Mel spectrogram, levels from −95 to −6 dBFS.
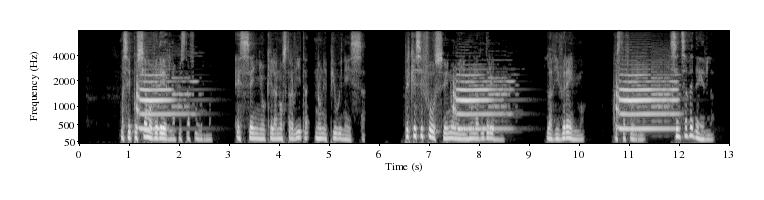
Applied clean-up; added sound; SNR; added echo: classical method spectral subtraction.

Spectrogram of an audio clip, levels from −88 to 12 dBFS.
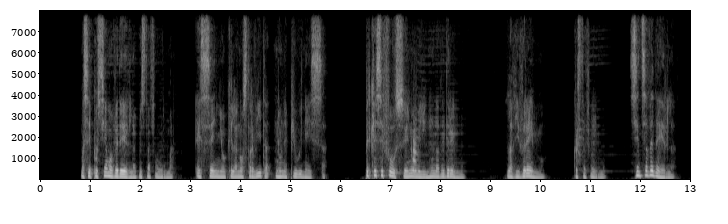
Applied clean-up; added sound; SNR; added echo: neural mask model DeepFilterNet 3.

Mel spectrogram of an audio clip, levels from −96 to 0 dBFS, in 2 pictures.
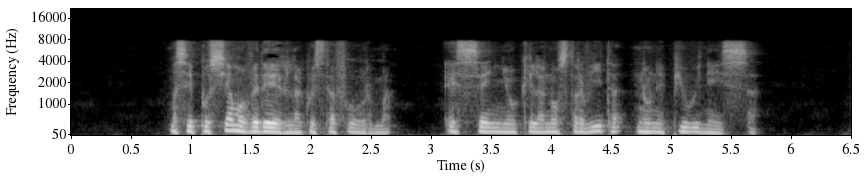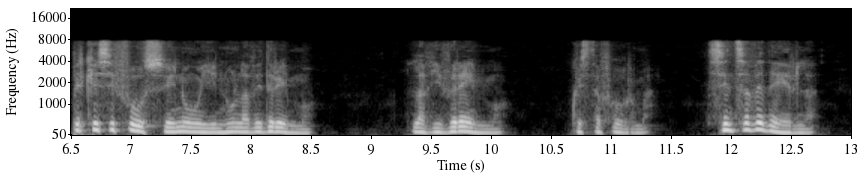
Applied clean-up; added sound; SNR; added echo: none; none; none; none.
